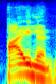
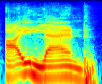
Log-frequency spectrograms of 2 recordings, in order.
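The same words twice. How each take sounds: First: आइलैंड said "eye-lund", weak second vowel; correct pronunciation. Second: आइलैंड with a full "land", "eye-land"; wrong pronunciation. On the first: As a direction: reduce the end of आइलैंड to "lund". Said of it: "सही pronunciation क्या है". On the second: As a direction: open up the vowel in the end of आइलैंड, eye-land. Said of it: "ना कि". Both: Shown as a demonstration.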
